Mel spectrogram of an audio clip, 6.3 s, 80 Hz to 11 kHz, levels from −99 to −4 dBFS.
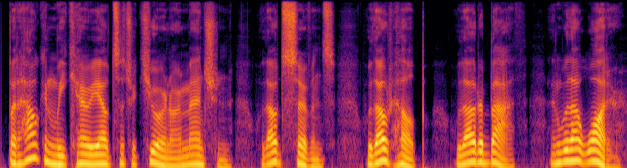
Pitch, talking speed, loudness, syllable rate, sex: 130 Hz, 210 wpm, -18 LUFS, 5.9 syllables/s, male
